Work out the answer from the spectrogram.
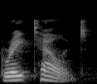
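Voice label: "great talent", English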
